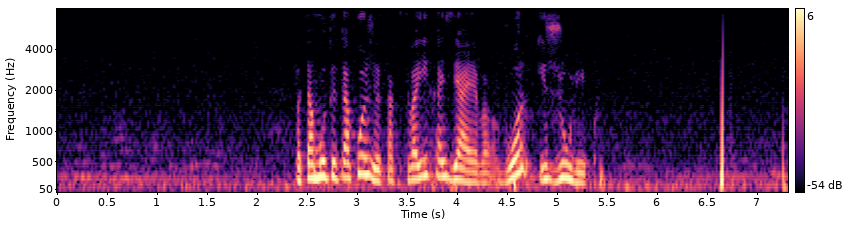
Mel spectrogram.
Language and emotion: Russian, angry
